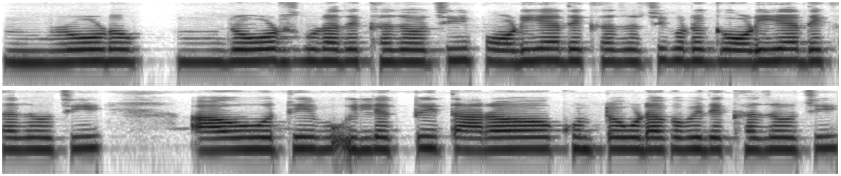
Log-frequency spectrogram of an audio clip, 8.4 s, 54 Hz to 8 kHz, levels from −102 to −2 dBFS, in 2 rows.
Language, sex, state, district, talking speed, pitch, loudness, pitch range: Odia, female, Odisha, Nuapada, 130 wpm, 235 Hz, -17 LUFS, 235-240 Hz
